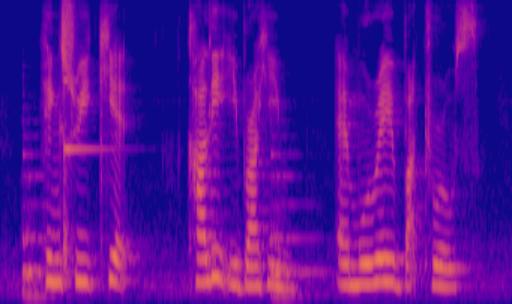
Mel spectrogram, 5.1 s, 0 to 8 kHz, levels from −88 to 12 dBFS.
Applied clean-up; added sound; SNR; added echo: none; Bowed string instrument + Harp; 14 dB; none.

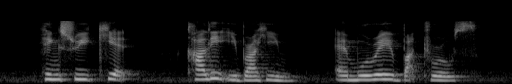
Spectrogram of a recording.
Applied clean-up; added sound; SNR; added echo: none; none; none; none.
